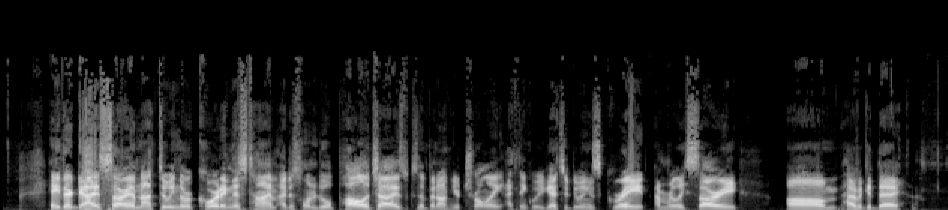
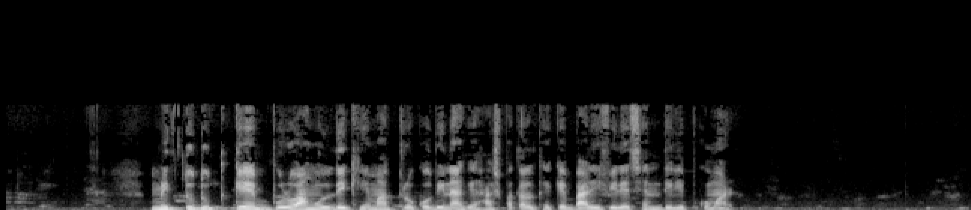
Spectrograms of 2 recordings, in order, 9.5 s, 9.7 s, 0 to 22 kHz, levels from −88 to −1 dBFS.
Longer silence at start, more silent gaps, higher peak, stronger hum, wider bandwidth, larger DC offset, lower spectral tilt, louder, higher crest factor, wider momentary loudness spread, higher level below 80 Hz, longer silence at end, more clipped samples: second, 0.5 s vs 1.5 s; neither; first, 0 dBFS vs -4 dBFS; neither; first, 16.5 kHz vs 11.5 kHz; neither; second, -1.5 dB/octave vs -5.5 dB/octave; first, -17 LUFS vs -21 LUFS; about the same, 18 dB vs 20 dB; about the same, 12 LU vs 11 LU; about the same, -56 dBFS vs -56 dBFS; about the same, 0.5 s vs 0.45 s; neither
